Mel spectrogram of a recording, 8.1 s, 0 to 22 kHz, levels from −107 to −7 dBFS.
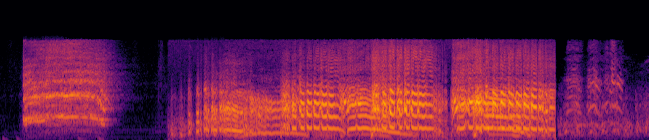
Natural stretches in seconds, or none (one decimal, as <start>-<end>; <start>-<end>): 0.0-2.7; 6.1-8.1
